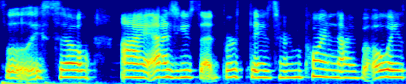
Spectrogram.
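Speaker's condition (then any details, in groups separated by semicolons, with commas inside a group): ALS; diagnosed by elimination over multiple years by Dr. Neil Snyder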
